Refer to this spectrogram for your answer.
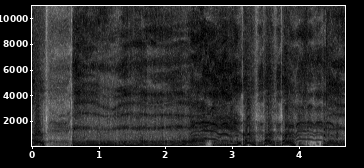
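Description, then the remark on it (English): A man's voice imitates the grunting and wheezing a huge dog made between its barks, a loud, strained, low growl that stretches on, then breaks into ragged, breathy wheezes and short rough bursts. “It sounded like a person was like grunting and wheezing in between the barks.”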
